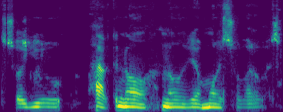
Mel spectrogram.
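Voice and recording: In a dry, close recording with no echo, a man speaks at a fairly slow pace with a fairly low pitch and a fairly bright tone.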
